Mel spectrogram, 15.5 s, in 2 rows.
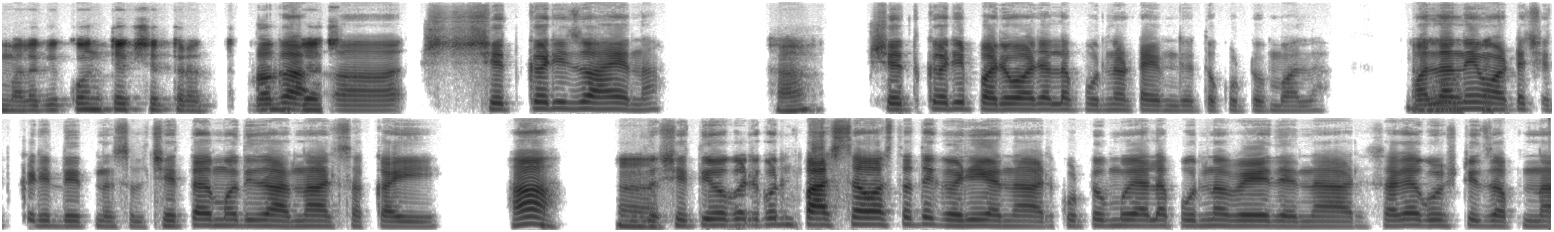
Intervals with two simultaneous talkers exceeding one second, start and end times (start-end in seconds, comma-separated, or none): none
